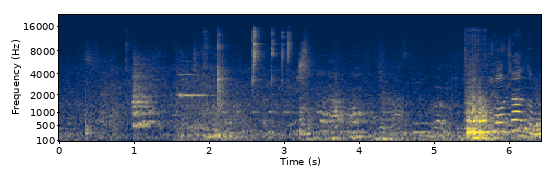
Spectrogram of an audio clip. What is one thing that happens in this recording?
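Several students murmur quietly in a room.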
